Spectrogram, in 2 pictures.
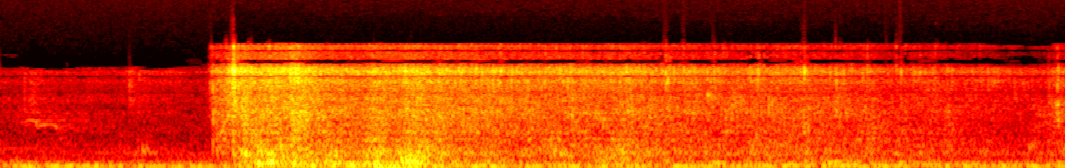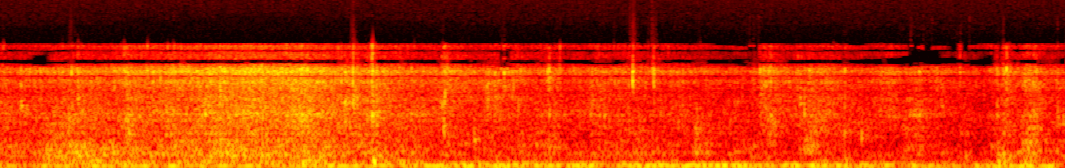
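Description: Outdoor rushing water and wind noise on a phone microphone, a steady hiss with a loud swell about two seconds in.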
